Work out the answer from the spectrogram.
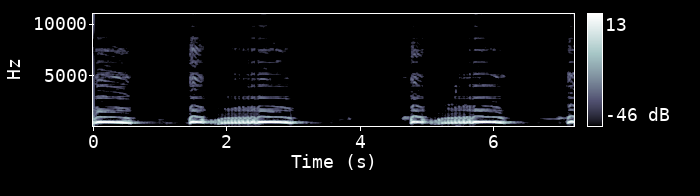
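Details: White dove (puter putih) calling to draw in other birds: two separate long, purring coos with a three-second quiet gap between them, each opened by a short rising note, plus a third just beginning.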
